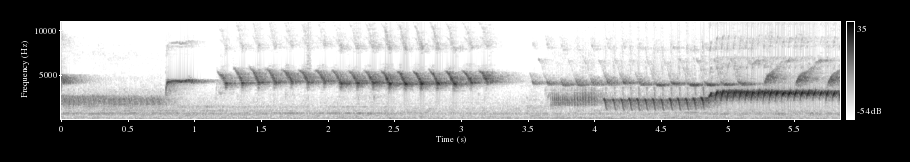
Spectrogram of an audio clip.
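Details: Male canary singing to stimulate females for breeding: rapid trills that jump between pitch levels, a low buzzy rolling section, then a bright high trill to close.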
